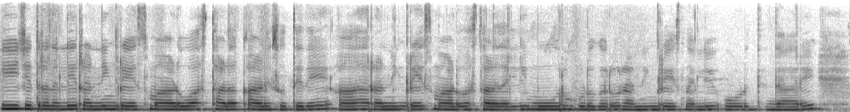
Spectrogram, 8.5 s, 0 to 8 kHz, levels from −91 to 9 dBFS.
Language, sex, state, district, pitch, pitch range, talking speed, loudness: Kannada, female, Karnataka, Bidar, 220 Hz, 215-225 Hz, 125 wpm, -15 LUFS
